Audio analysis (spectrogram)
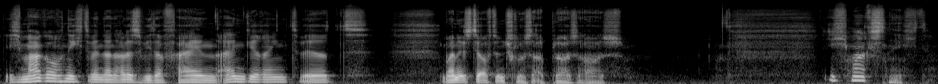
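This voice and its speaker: A very low, gravelly male voice as a brooding film artist in a radio play. He muses haltingly, with a tender streak under the gloom. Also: sing-song, a little mellow, full character voice. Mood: uneasy, brooding. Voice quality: deep, creaky. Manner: hesitant, musing, halting. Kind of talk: German radio drama acting.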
